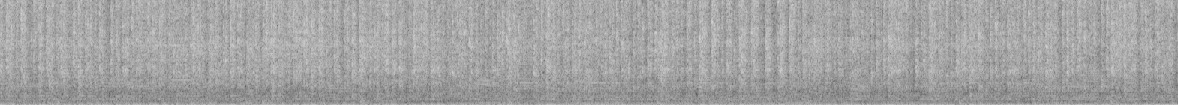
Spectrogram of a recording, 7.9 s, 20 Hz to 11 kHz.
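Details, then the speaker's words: Engine on uncapped open headers before 3-inch exhaust is fitted, revved with throttle blips during restoration: loud, deep open-header rumble, crisp blips, strong even beat; engine pulls cleanly and sounds healthy, normal revving. "This Yeah. sounds nice, doesn't it? Oh, it sounds great."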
